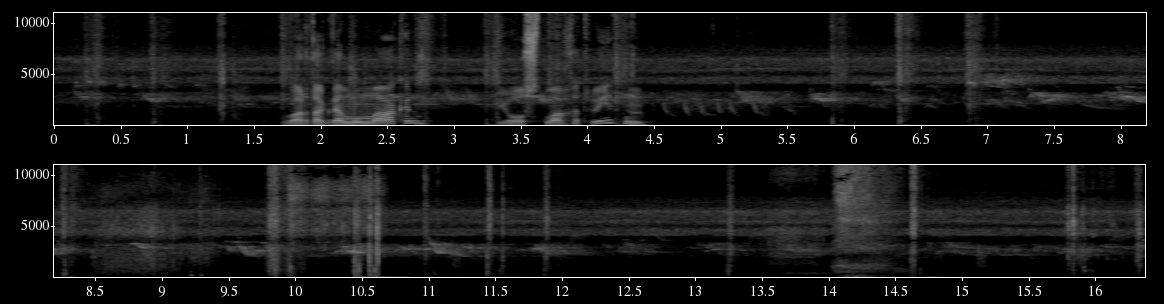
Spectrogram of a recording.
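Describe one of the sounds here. Footsteps crunch on soft forest ground.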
